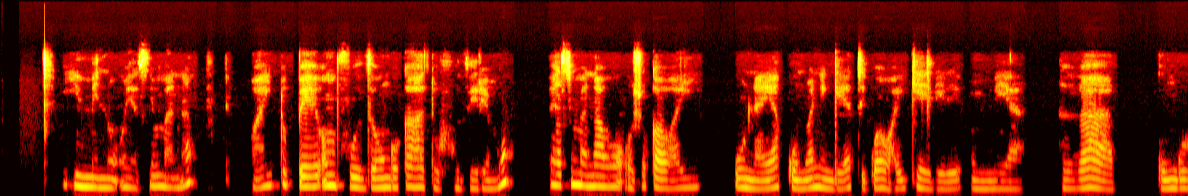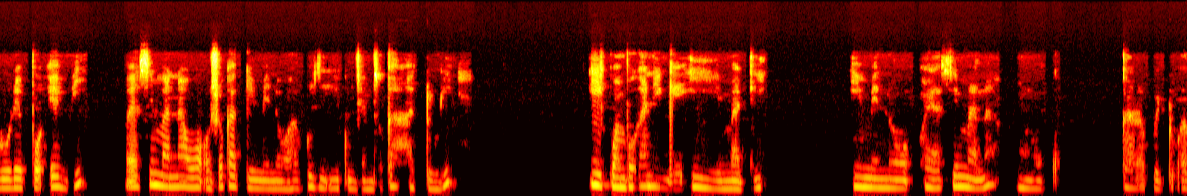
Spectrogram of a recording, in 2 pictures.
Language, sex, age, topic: Oshiwambo, female, 25-35, agriculture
